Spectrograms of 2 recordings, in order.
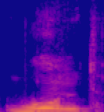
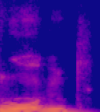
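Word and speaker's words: Wundt: La psicología, como ustedes y yo la conocemos, siendo yo un profesional de la psicología, nace, podemos decir desde Wilhem Wund o Wilhelm Wund, como gusten pronunciarlo.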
